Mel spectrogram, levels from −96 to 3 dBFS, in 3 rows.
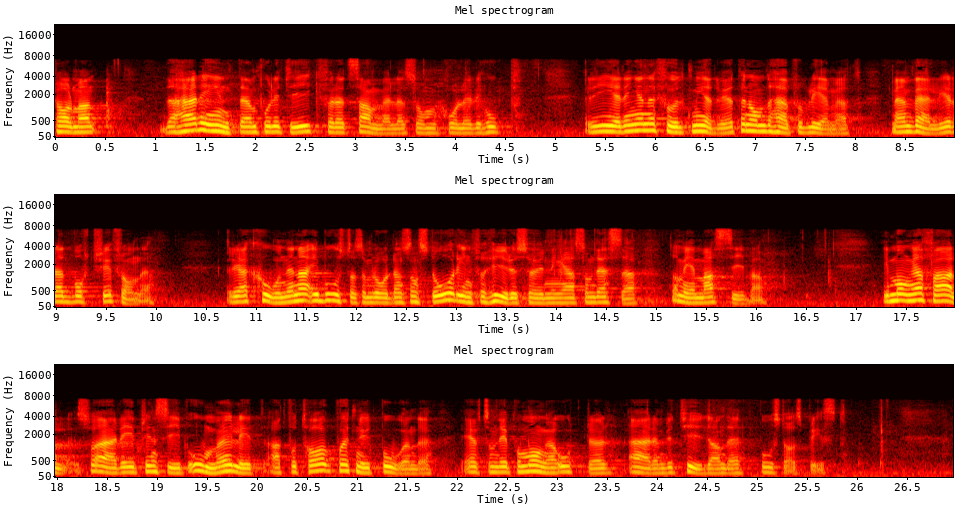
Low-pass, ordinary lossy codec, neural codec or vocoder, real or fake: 7.2 kHz; none; none; real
